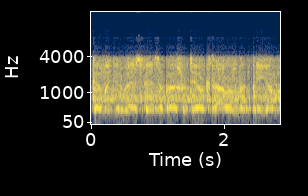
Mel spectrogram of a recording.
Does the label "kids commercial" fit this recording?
No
